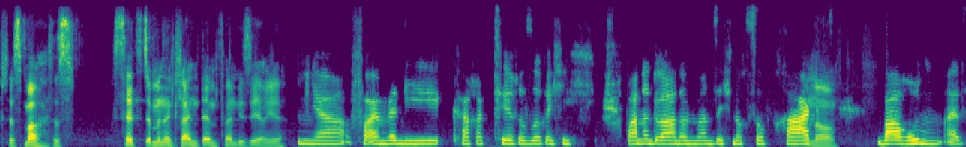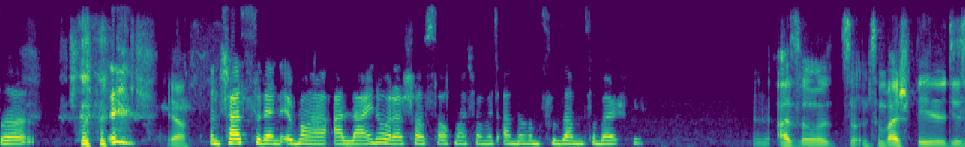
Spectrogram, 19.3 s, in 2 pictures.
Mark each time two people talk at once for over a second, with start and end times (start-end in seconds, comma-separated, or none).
none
